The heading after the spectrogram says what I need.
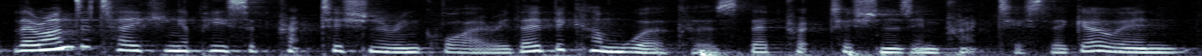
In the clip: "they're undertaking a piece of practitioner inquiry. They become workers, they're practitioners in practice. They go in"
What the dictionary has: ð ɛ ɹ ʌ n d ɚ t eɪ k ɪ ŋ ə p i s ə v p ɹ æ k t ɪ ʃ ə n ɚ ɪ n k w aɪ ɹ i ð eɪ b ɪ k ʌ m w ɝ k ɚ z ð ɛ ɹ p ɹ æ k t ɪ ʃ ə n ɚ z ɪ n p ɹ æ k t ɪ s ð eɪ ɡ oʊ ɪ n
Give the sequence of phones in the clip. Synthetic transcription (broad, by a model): ð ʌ ɹ ʌ n d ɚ t eɪ k ɪ ŋ ə p i s ə v p ɹ æ k t ɪ ʃ ə n ɚ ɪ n k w aɪ ɹ i ð eɪ b ɪ k ʌ m w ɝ k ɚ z ð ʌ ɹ p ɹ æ k t ɪ ʃ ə n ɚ z ɪ n p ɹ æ k t ɪ s ð eɪ ɡ oʊ ɪ n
